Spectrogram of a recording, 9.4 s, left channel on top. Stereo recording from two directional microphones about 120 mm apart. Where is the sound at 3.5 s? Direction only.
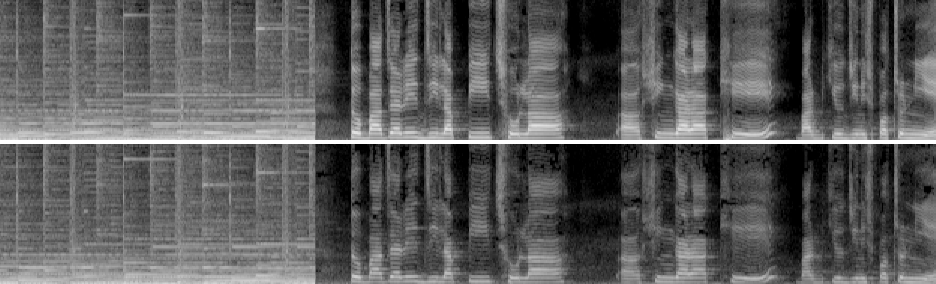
50° left (ahead or behind).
